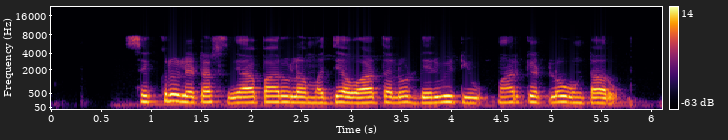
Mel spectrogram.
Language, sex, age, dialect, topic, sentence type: Telugu, female, 46-50, Telangana, banking, statement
